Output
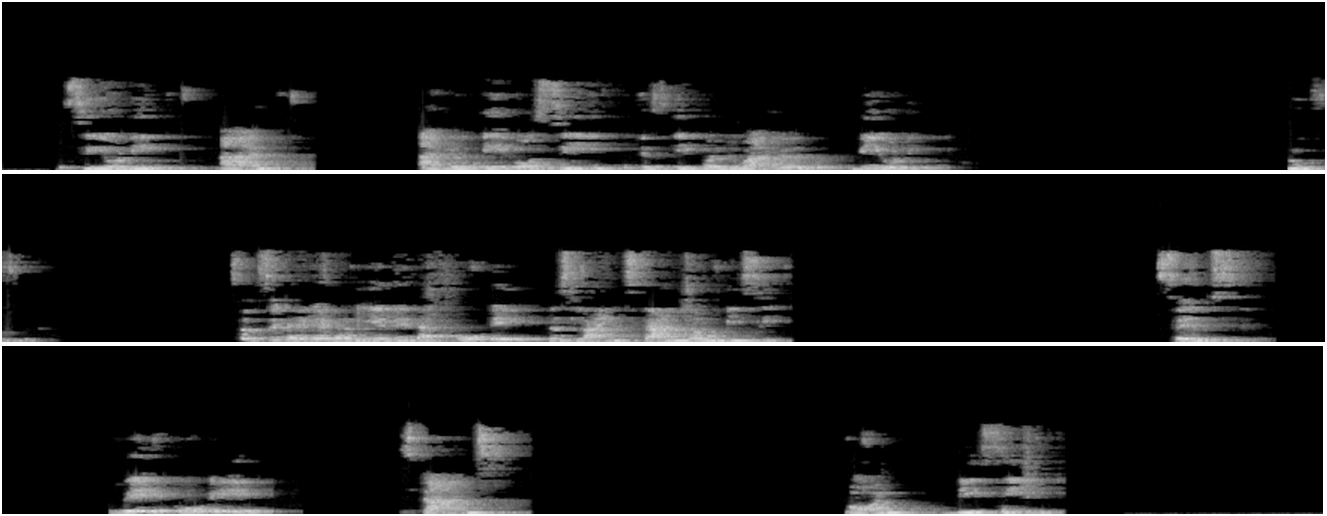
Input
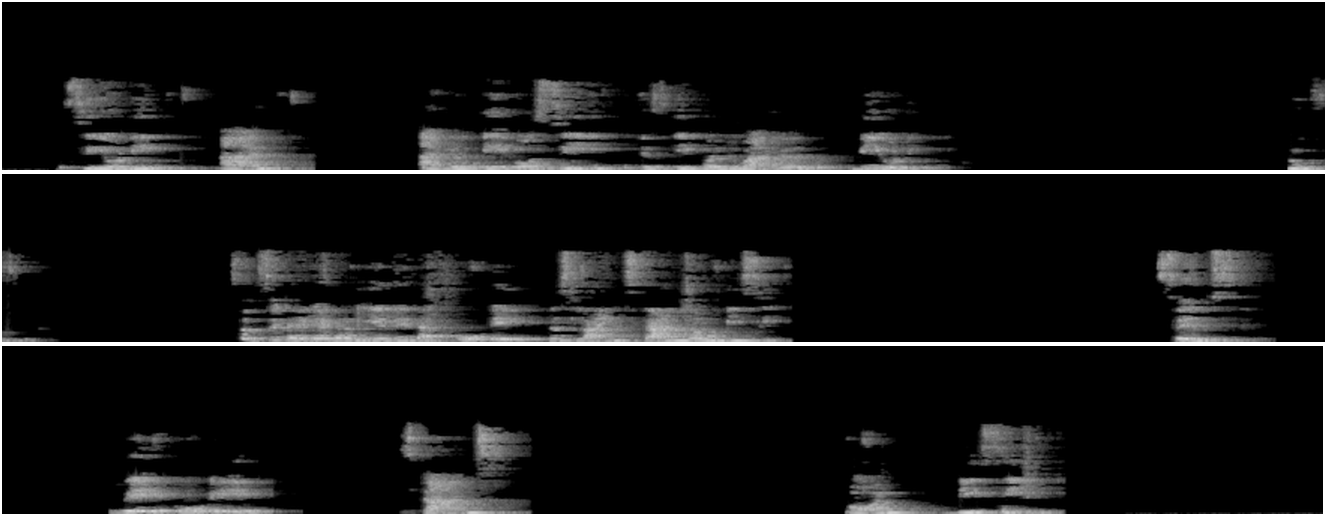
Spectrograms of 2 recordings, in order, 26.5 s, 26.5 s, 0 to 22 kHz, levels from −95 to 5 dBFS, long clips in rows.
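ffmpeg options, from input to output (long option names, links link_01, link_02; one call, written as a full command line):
ffmpeg -i in.wav -filter_complex "[0:a]equalizer=frequency=2600:width=4.6:gain=-2.5,asplit=2[link_01][link_02];[link_02]acompressor=threshold=-32dB:ratio=6,volume=1dB[link_03];[link_01][link_03]amix=inputs=2:normalize=0,volume=3dB" out.wav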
